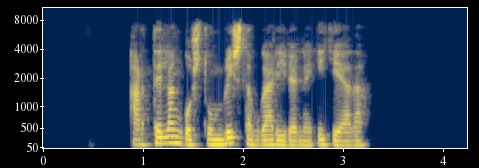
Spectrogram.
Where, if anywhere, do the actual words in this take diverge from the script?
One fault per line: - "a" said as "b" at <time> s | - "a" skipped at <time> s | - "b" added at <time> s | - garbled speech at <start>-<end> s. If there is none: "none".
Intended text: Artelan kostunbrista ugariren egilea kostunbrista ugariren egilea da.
- "kostunbrista ugariren egilea" skipped at 3.1 s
